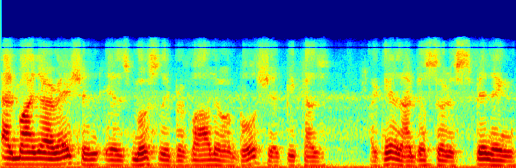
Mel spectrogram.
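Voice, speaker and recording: Audible room echo fills the clip. A man talks at a moderate pace. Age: 60s. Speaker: spiritual teacher. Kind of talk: spiritual dialogue. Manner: halting.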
